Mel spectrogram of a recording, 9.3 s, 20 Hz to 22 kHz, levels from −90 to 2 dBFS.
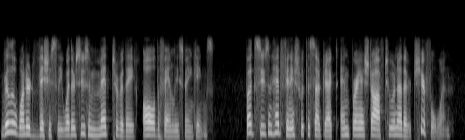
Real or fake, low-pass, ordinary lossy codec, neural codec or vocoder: fake; 7.2 kHz; Opus, 32 kbps; codec, 24 kHz, 0.9 kbps, WavTokenizer, medium speech release version 1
